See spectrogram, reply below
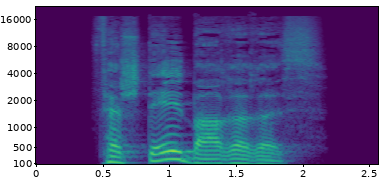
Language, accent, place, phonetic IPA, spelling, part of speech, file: German, Germany, Berlin, [fɛɐ̯ˈʃtɛlbaːʁəʁəs], verstellbareres, adjective, De-verstellbareres.ogg
- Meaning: strong/mixed nominative/accusative neuter singular comparative degree of verstellbar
